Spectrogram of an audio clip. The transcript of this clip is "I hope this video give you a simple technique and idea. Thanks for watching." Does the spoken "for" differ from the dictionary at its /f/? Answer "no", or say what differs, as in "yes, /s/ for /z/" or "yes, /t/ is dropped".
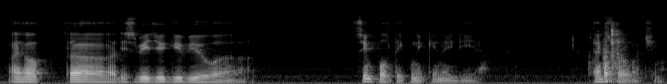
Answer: no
